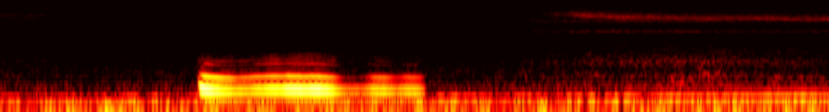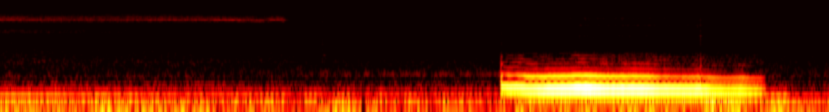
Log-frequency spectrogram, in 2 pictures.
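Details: Two low, buzzing, tonal snores about five seconds apart, with quiet breathing in between, from a sleeping puppy; ordinary snoring.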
